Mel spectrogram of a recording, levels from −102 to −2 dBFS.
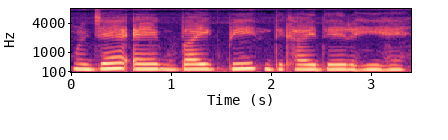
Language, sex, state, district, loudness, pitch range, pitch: Hindi, female, Mizoram, Aizawl, -13 LUFS, 215-230 Hz, 220 Hz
